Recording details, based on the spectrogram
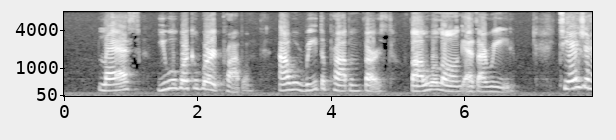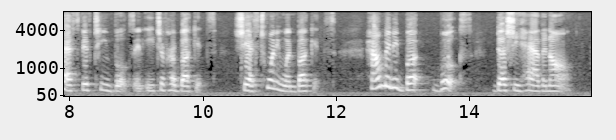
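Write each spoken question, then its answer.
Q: How many books does she have in all?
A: 315 books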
